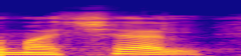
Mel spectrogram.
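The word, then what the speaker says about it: mashal: El término parábola es un término griego que es equivalente a un término hebreo que se pronuncia machal. Y machal quiere decir básicamente como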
